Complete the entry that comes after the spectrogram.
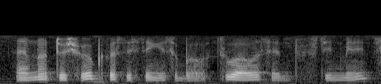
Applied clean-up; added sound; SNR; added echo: none; none; none; none.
